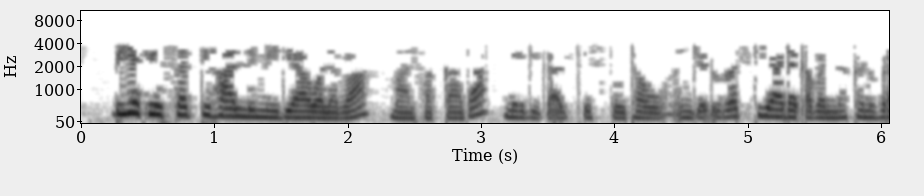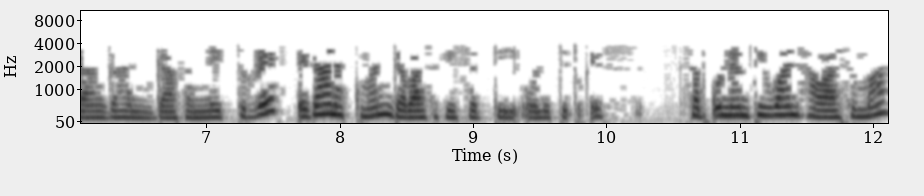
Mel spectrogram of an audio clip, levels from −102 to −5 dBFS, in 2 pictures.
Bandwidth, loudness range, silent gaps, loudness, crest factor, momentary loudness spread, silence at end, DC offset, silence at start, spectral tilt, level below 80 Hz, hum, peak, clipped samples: 4 kHz; 5 LU; none; -28 LUFS; 18 dB; 12 LU; 0 s; under 0.1%; 0.25 s; -11 dB/octave; -62 dBFS; none; -8 dBFS; under 0.1%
